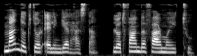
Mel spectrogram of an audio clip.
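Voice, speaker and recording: A woman's voice: medium pitch, a little mellow, no room sound, close to an everyday voice. A woman voicing a creepy, courteous old doctor. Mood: polite, eerie. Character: eerie older male doctor, collector of last breaths.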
